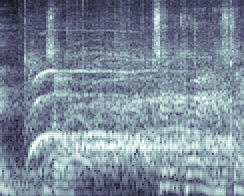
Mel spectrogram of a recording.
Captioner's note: audience cheers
